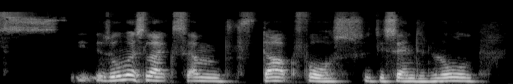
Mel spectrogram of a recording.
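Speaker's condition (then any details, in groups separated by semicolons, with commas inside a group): Parkinson's disease; suspected for a while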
